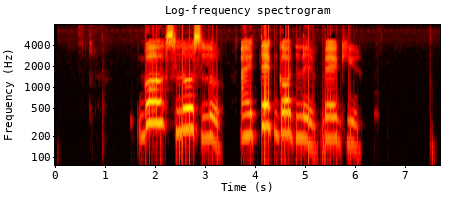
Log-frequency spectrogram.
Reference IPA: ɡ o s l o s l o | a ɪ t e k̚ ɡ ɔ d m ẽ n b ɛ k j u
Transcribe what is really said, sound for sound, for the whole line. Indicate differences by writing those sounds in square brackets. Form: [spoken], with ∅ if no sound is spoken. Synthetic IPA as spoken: ɡ o s l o s l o | a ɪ t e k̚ ɡ ɔ d [n] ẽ [m] b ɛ [ɡ] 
